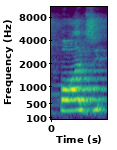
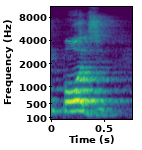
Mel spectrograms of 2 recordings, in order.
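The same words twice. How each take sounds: First: Pode with an open o: PÓ-de. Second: Pôde with a closed, rounded o: PÔ-de. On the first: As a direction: say pode slowly with a wide open first vowel. (pode com o aberto, pó-de) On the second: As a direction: say pôde slowly with a rounded first vowel. (pôde com o fechado) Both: Shown as a demonstration. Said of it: "entre os verbos pode e pôde".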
